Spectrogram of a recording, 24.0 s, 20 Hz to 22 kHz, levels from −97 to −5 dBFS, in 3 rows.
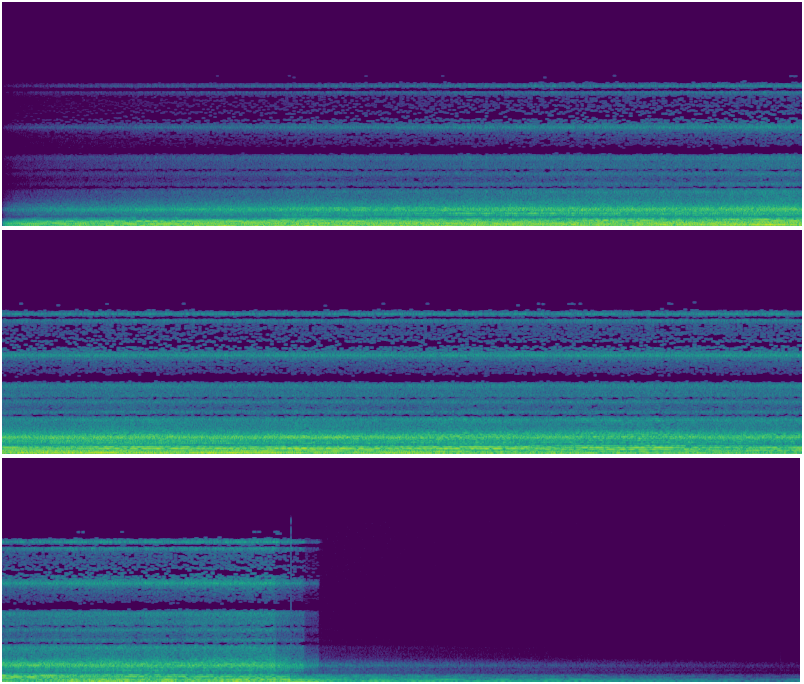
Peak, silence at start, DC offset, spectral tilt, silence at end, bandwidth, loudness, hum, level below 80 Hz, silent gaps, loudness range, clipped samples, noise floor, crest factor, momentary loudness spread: -6 dBFS; 0 s; under 0.1%; -7 dB/octave; 2.15 s; 15 kHz; -22 LUFS; none; -32 dBFS; none; 8 LU; under 0.1%; -60 dBFS; 16 dB; 9 LU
